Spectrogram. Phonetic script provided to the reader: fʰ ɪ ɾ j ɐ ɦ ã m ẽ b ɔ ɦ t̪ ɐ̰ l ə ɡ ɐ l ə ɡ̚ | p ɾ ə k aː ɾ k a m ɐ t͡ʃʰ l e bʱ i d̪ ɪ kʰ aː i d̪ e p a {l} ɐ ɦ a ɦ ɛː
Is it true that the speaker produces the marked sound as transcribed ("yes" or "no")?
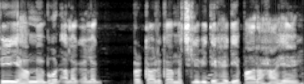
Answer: no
